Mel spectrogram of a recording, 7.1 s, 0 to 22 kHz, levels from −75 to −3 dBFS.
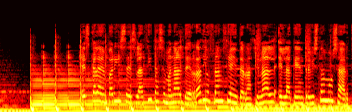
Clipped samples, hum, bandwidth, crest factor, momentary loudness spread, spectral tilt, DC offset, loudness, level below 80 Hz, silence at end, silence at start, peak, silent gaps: under 0.1%; none; 10.5 kHz; 14 dB; 3 LU; -5.5 dB/octave; 8%; -18 LUFS; -24 dBFS; 0 s; 0 s; -4 dBFS; none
